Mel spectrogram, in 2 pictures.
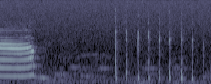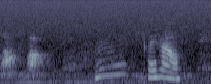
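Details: Pomeranian. A Pomeranian opens with a steady, nasal whine, then lets out a rapid series of short, sharp yips. It ends with rising, wavering cries, over a faint background hum.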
